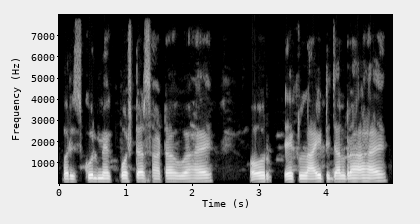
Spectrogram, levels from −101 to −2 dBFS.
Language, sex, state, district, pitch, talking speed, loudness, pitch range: Hindi, male, Bihar, Jamui, 135 Hz, 170 wpm, -14 LUFS, 130-140 Hz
